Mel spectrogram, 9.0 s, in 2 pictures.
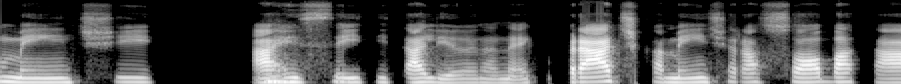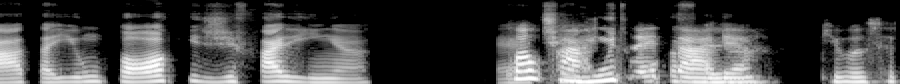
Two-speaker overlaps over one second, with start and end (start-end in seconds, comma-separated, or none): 7.0-8.3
